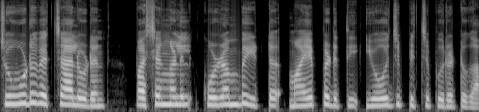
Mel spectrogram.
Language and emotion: Malayalam, neutral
